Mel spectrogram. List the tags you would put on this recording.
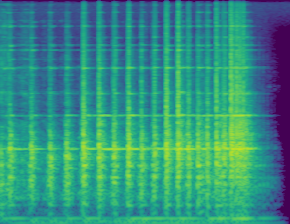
Sound effects > Objects / House appliances
plate
short
Blue-Snowball
foley
ceramic
cartoon
Blue-brand
spin

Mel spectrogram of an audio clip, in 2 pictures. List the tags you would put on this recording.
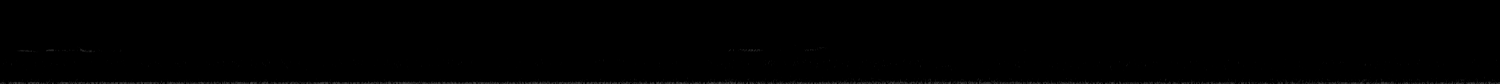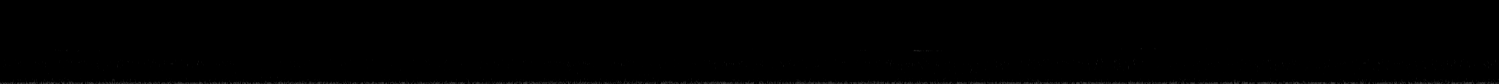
Soundscapes > Nature
alice-holt-forest
natural-soundscape
raspberry-pi
soundscape
meadow
nature
field-recording
phenological-recording

